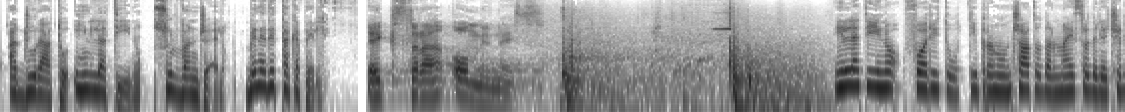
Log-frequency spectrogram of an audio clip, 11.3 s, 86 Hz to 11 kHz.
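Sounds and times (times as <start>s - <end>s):
speech: 0.1s - 5.8s, 8.3s - 11.2s
heavy chapel doors swinging shut with a deep boom: 5.5s - 8.3s.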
